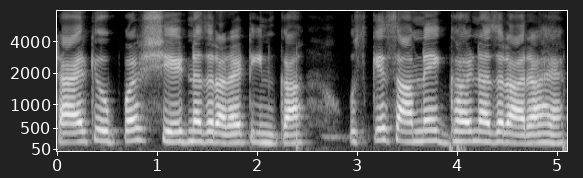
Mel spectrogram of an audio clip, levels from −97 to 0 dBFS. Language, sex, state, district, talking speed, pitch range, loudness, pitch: Hindi, female, Chhattisgarh, Sarguja, 210 wpm, 190-220 Hz, -12 LUFS, 210 Hz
